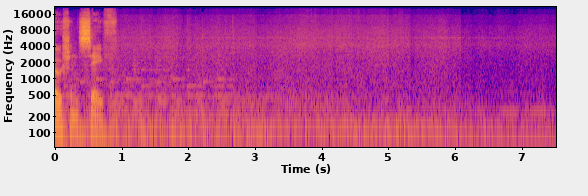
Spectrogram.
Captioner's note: gentle music continues; waves roll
